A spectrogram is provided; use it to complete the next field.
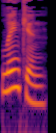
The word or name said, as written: lincoln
